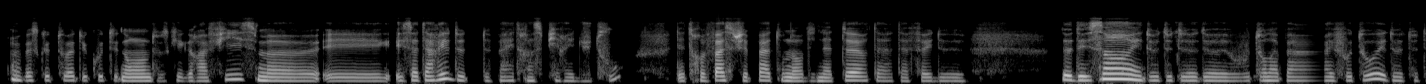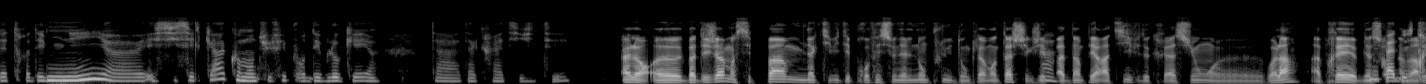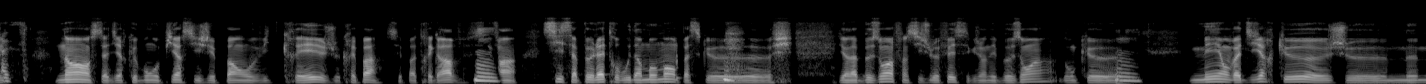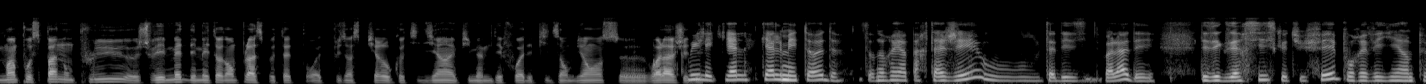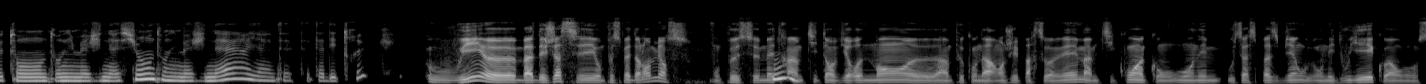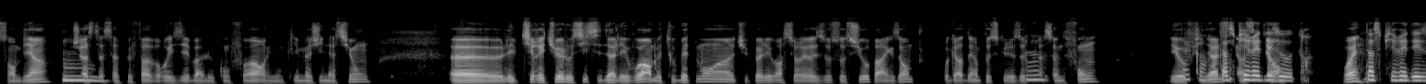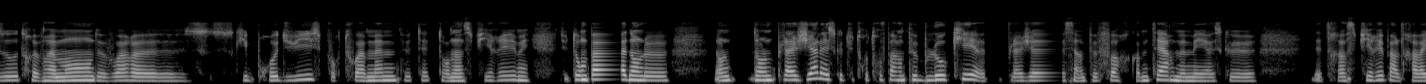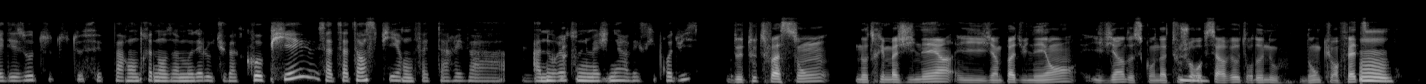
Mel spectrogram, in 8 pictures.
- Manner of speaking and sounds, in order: static; distorted speech; chuckle; drawn out: "heu"; chuckle; tapping; other background noise; stressed: "bloqué"; stressed: "copier"
- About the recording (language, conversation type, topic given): French, podcast, As-tu des petites astuces pour stimuler ta créativité au quotidien ?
